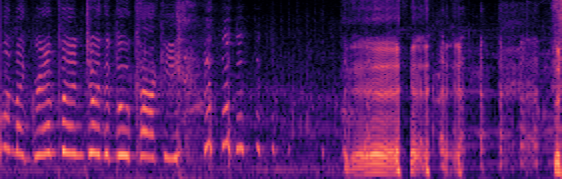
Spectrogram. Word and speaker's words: bukkake: Little bukkake for your viewing pleasure. It's pronounced boo cake.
